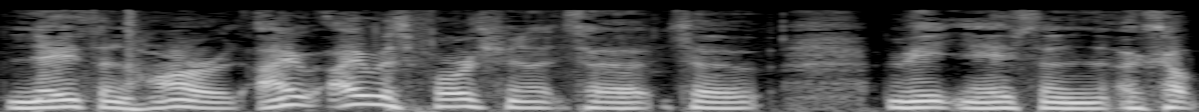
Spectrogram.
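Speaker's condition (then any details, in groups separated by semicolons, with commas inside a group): Oral cancer surgery; stage 4 oral cancer at 33, right half of face removed and rebuilt, half jaw replaced with fibula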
